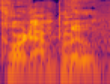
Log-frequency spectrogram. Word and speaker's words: Cordon Bleu: Chicken cordon bleu? – Yeah.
